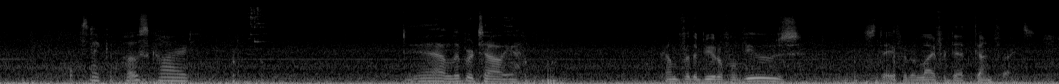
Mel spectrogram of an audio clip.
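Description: A man answers calmly, with dry humour.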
